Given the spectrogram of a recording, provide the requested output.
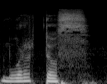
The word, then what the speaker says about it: Muertos: One was called Vampires Los Muertos, and John Bon Jovi was the main vampire hunter in it.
